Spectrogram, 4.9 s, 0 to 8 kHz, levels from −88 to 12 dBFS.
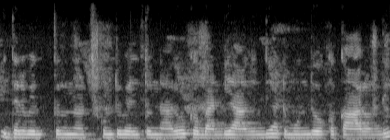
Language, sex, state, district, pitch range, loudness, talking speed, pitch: Telugu, female, Telangana, Karimnagar, 170-180 Hz, -15 LUFS, 145 wpm, 175 Hz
